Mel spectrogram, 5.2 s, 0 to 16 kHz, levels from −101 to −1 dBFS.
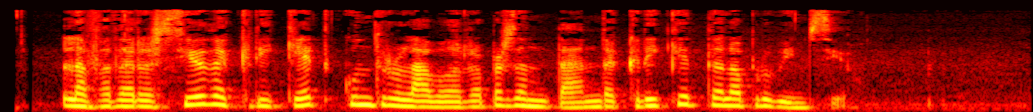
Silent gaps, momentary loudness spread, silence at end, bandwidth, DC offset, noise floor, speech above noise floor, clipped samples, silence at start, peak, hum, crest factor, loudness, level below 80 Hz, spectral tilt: none; 4 LU; 0.95 s; 11.5 kHz; under 0.1%; -60 dBFS; 34 dB; under 0.1%; 0.3 s; -10 dBFS; none; 18 dB; -27 LUFS; -74 dBFS; -5 dB/octave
